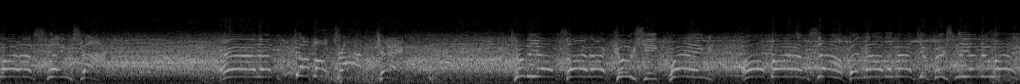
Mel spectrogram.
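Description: A man's voice shouting short calls over and over that are not words, each rising and falling in pitch. The calls come about two a second in the second half, over a steady background noise.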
